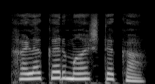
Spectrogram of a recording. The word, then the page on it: ಖಳಕರ್ಮಾಷ್ಟಕ: Kannada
